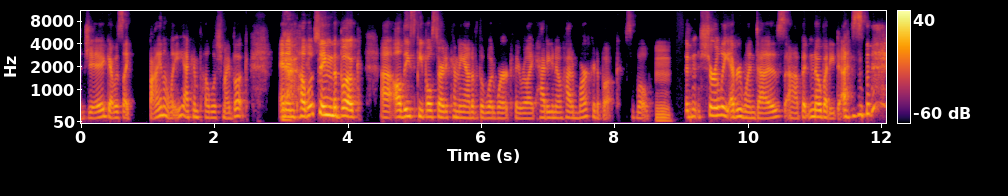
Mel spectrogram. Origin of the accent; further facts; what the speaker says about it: the South, United States; I'm a Southerner. So we have, you know, really interesting phrases down here.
